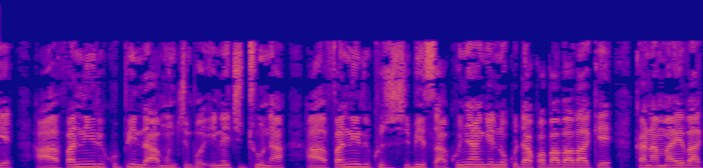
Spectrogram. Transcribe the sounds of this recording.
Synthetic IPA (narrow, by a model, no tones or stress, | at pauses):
ɦaːfanirikupindamunʐimbo̞ʔine̞t͡ʃitʰuːn̤a | ɦaːfanirikuʐiʂiɓisakuɲaŋɡe̞no̞kuɗakwaɓaɓaʋake̞ | kanamaiʋaːke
